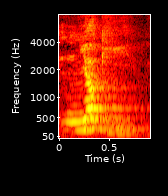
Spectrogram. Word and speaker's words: Gnocchi: Es heißt aber Gnocchi.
